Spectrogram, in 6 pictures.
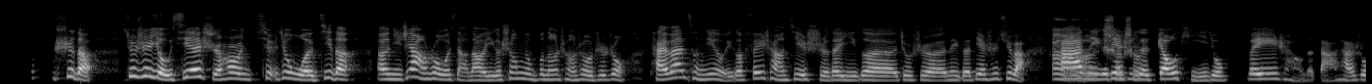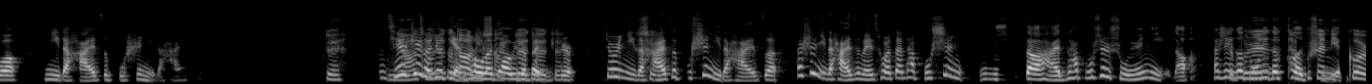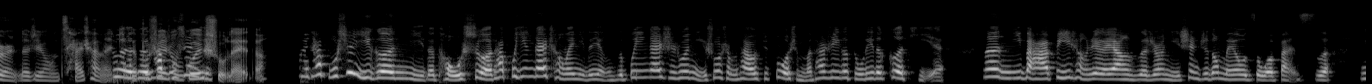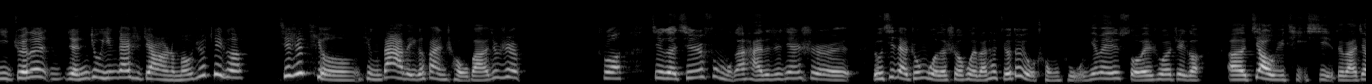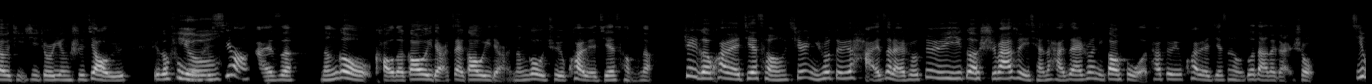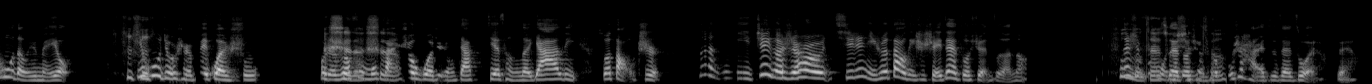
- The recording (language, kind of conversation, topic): Chinese, podcast, 爸妈对你最大的期望是什么?
- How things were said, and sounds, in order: other background noise; stressed: "你的"; chuckle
